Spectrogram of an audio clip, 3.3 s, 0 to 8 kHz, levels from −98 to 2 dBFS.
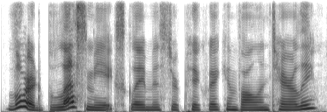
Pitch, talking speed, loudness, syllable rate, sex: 210 Hz, 130 wpm, -20 LUFS, 4.9 syllables/s, female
